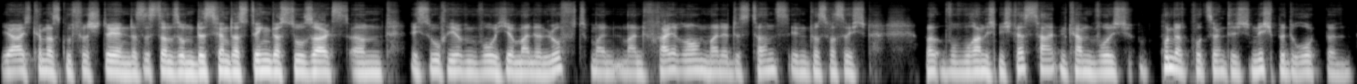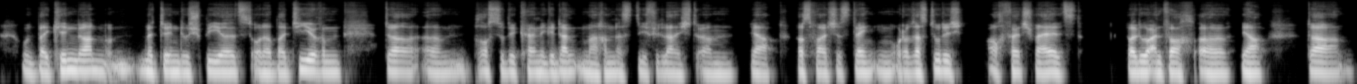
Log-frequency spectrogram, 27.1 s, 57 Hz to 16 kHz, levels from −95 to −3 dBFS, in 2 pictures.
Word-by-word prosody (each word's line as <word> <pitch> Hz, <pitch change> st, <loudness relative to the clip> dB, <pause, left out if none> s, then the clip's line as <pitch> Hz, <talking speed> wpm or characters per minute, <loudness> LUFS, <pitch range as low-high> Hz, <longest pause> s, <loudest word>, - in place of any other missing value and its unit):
Ja, 135 Hz, +2 st, +4 dB
ich -, -, -3 dB
kann 150 Hz, -, 0 dB
das 130 Hz, -6 st, +2 dB
gut 130 Hz, -, -3 dB
verstehen. 130 Hz, -1 st, +4 dB
Das 120 Hz, -3 st, -1 dB
ist 140 Hz, +1 st, -3 dB
dann 135 Hz, -2 st, +6 dB
so 130 Hz, -, +4 dB
'n 125 Hz, -2 st, +4 dB
bisschen 130 Hz, +2 st, +6 dB
das 130 Hz, -1 st, +4 dB
Ding, 140 Hz, 0 st, +6 dB
dass 130 Hz, -2 st, +4 dB
du 135 Hz, -1 st, +3 dB
sagst: 130 Hz, -1 st, +5 dB
„Ähm, 125 Hz, -1 st, +1 dB, 0.3 s
ich 125 Hz, -4 st, -2 dB
suche 140 Hz, 0 st, -1 dB
irgendwo 130 Hz, -1 st, +1 dB
hier 125 Hz, +4 st, +1 dB
meine 125 Hz, -1 st, +1 dB
Luft, 145 Hz, +7 st, -1 dB
mein 130 Hz, -2 st, -5 dB
meinen 125 Hz, -1 st, -3 dB
Freiraum, 140 Hz, +2 st, 0 dB
meine 130 Hz, -1 st, -1 dB
Distanz, 135 Hz, +3 st, -4 dB
irgendwas, 125 Hz, -3 st, -3 dB
was 125 Hz, -2 st, -3 dB
ich 115 Hz, -6 st, -3 dB, 0.6 s
w 135 Hz, 0 st, +1 dB
woran 130 Hz, +1 st, +1 dB
ich 115 Hz, -, -2 dB
mich 130 Hz, -4 st, -3 dB
festhalten 150 Hz, -2 st, -1 dB
kann, 130 Hz, -1 st, 0 dB
wo 130 Hz, 0 st, +3 dB
ich 120 Hz, -1 st, -3 dB, 0.3 s
hundertprozentig 135 Hz, -5 st, 0 dB
nicht 145 Hz, +2 st, +1 dB
bedroht 130 Hz, -1 st, -3 dB
bin.“ 115 Hz, -1 st, -9 dB, 0.2 s
Und 125 Hz, -4 st, -6 dB
bei 120 Hz, -2 st, +1 dB
Kindern 140 Hz, +1 st, +2 dB
und 70 Hz, -9 st, -6 dB
mit 130 Hz, -3 st, -1 dB
denen 130 Hz, -1 st, +2 dB
du 125 Hz, -, -1 dB
spielst, 130 Hz, -1 st, -1 dB
oder 125 Hz, -1 st, 0 dB
bei 120 Hz, 0 st, -2 dB
Tieren, 130 Hz, -1 st, +1 dB, 0.4 s
da, 130 Hz, -2 st, -1 dB
ähm, 125 Hz, -1 st, -6 dB
brauchst 130 Hz, +1 st, -5 dB
du -, -, -3 dB
dir 130 Hz, -1 st, -3 dB
keine 130 Hz, 0 st, -2 dB
Gedanken 130 Hz, +1 st, -1 dB
machen, 120 Hz, 0 st, -2 dB
dass 110 Hz, -7 st, -6 dB
die 125 Hz, -3 st, -7 dB
vielleicht, 120 Hz, -1 st, -4 dB
ähm, 115 Hz, -2 st, -5 dB
ja, 115 Hz, -4 st, -2 dB, 0.2 s
was 130 Hz, -5 st, -1 dB
Falsches 120 Hz, -1 st, -3 dB
denken 130 Hz, -1 st, -1 dB
oder 125 Hz, -1 st, -3 dB
dass 125 Hz, -3 st, +1 dB
du 145 Hz, -, -1 dB
dich 135 Hz, -5 st, -1 dB, 0.2 s
auch -, -, -5 dB
falsch 130 Hz, -1 st, -1 dB
verhältst, 125 Hz, -2 st, +1 dB, 0.4 s
weil 130 Hz, 0 st, +5 dB
du 130 Hz, 0 st, +5 dB
einfach, 125 Hz, -2 st, +2 dB
äh, 120 Hz, -1 st, +2 dB
ja, 120 Hz, -2 st, +2 dB, 0.4 s
da 125 Hz, -2 st, +3 dB
130 Hz, 185 wpm, -23 LUFS, 120-135 Hz, 0.6 s, dann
